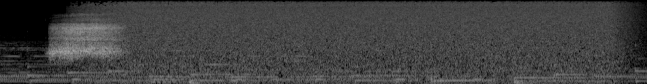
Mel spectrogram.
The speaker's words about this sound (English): His speaker suddenly grew louder with the crackle of white noise.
